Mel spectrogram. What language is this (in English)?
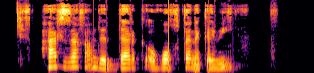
Pashto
